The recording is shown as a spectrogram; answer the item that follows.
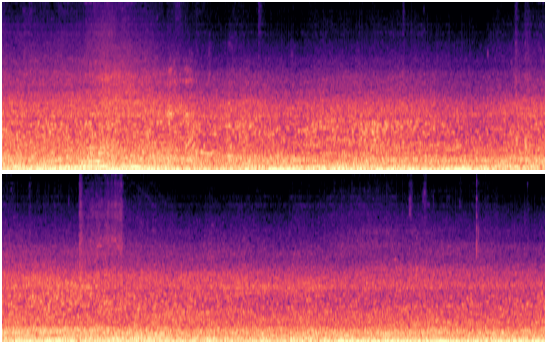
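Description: Busy street ambience: steady car traffic running past with a low rumble, and indistinct voices of passers-by.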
